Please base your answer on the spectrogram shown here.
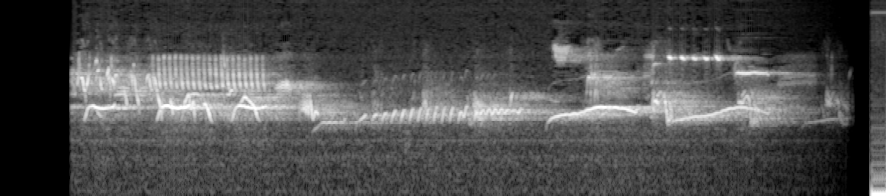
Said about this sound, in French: Quand j'entends le chant des oiseaux, ça me rappelle mon grand-père.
